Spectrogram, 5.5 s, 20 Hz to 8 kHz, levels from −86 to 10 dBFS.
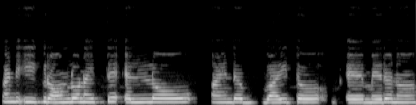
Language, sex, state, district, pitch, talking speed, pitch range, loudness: Telugu, female, Telangana, Karimnagar, 270 Hz, 120 wpm, 260-280 Hz, -14 LUFS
